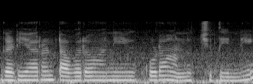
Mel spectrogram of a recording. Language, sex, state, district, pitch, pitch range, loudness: Telugu, female, Telangana, Nalgonda, 190 Hz, 185-195 Hz, -16 LUFS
